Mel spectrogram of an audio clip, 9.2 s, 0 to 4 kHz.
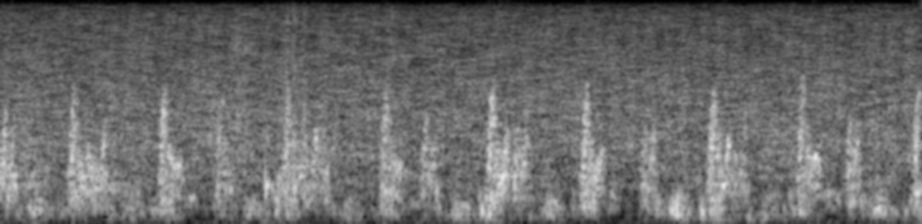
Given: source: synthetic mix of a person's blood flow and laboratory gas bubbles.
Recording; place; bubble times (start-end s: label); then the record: Doppler ultrasound of blood flow; precordium
2.16-2.27 s: bubbles
2.62-3.16 s: bubbles
From the record:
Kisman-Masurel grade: 212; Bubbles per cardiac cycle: several, 3 to 8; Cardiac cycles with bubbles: 1 to 10%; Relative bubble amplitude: moderate (0.250 to 0.450); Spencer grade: 1 (occasional bubble signal discernible with the cardiac motion signal, with majority of cardiac periods free of bubbles); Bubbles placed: anywhere in the cardiac cycle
